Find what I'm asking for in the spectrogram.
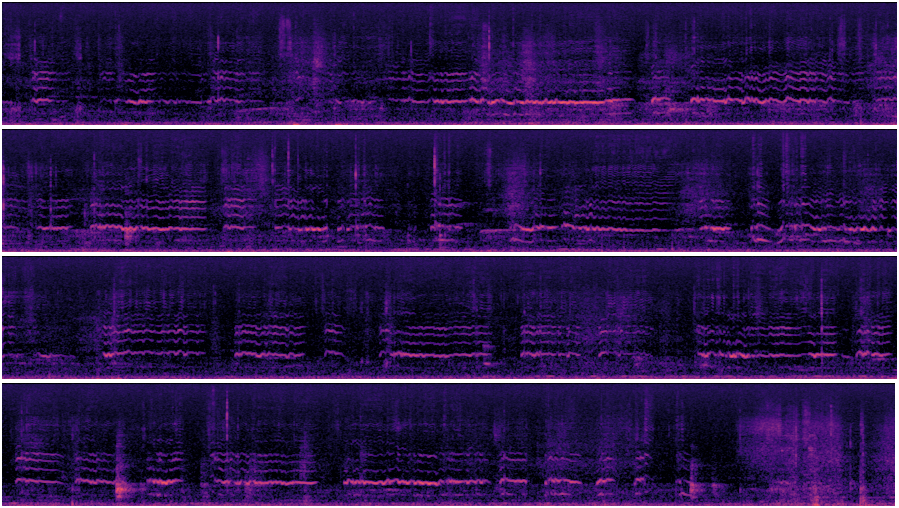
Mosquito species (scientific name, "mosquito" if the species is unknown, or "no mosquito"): Anopheles maculipalpis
